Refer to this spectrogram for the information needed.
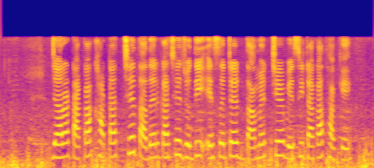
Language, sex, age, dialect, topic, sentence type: Bengali, female, 18-24, Western, banking, statement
